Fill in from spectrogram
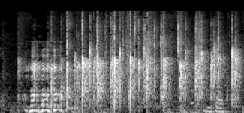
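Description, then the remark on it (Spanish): A burst of audience applause for the show's technical producer, dense, steady clapping lasting about four seconds, with a few voices calling out underneath near the start. “Y un aplauso”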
